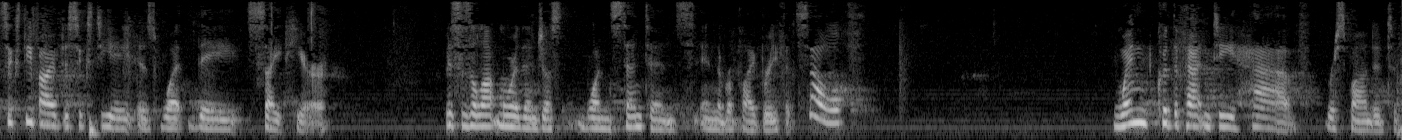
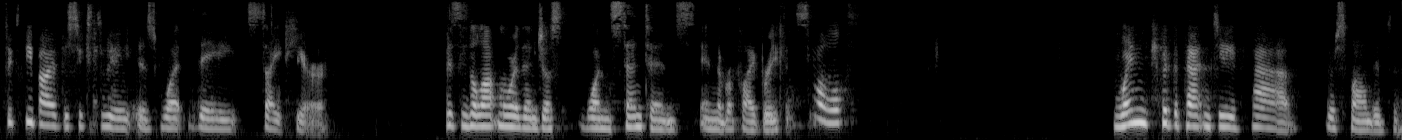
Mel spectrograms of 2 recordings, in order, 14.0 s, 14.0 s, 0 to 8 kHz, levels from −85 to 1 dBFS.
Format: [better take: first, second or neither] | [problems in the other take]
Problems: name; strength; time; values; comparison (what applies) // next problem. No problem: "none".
first | noise reduction (neural mask model DeepFilterNet 3)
